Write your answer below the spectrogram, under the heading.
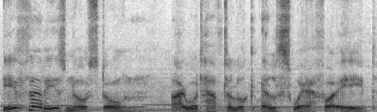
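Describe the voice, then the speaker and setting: A resolute resistance commander, his formal lines rising and falling with lively pitch. A loud orchestral score swells beneath him in this game cutscene. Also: moderate pace, over music. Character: determined male resistance commander, calculating. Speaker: resistance leader.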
